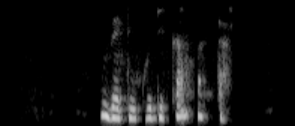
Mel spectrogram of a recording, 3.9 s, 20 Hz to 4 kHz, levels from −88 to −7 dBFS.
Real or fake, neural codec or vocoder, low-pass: fake; codec, 16 kHz in and 24 kHz out, 1 kbps, XY-Tokenizer; 3.6 kHz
